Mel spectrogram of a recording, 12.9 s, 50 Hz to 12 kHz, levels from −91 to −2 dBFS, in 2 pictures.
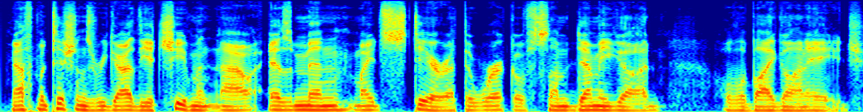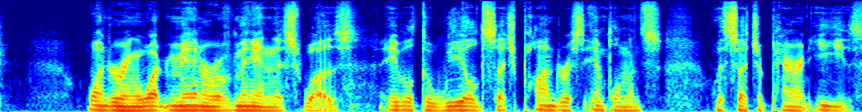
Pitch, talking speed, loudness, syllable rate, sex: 115 Hz, 165 wpm, -17 LUFS, 5.4 syllables/s, male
